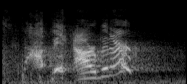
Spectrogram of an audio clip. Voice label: grunt; h2dialogue; grunt crazy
